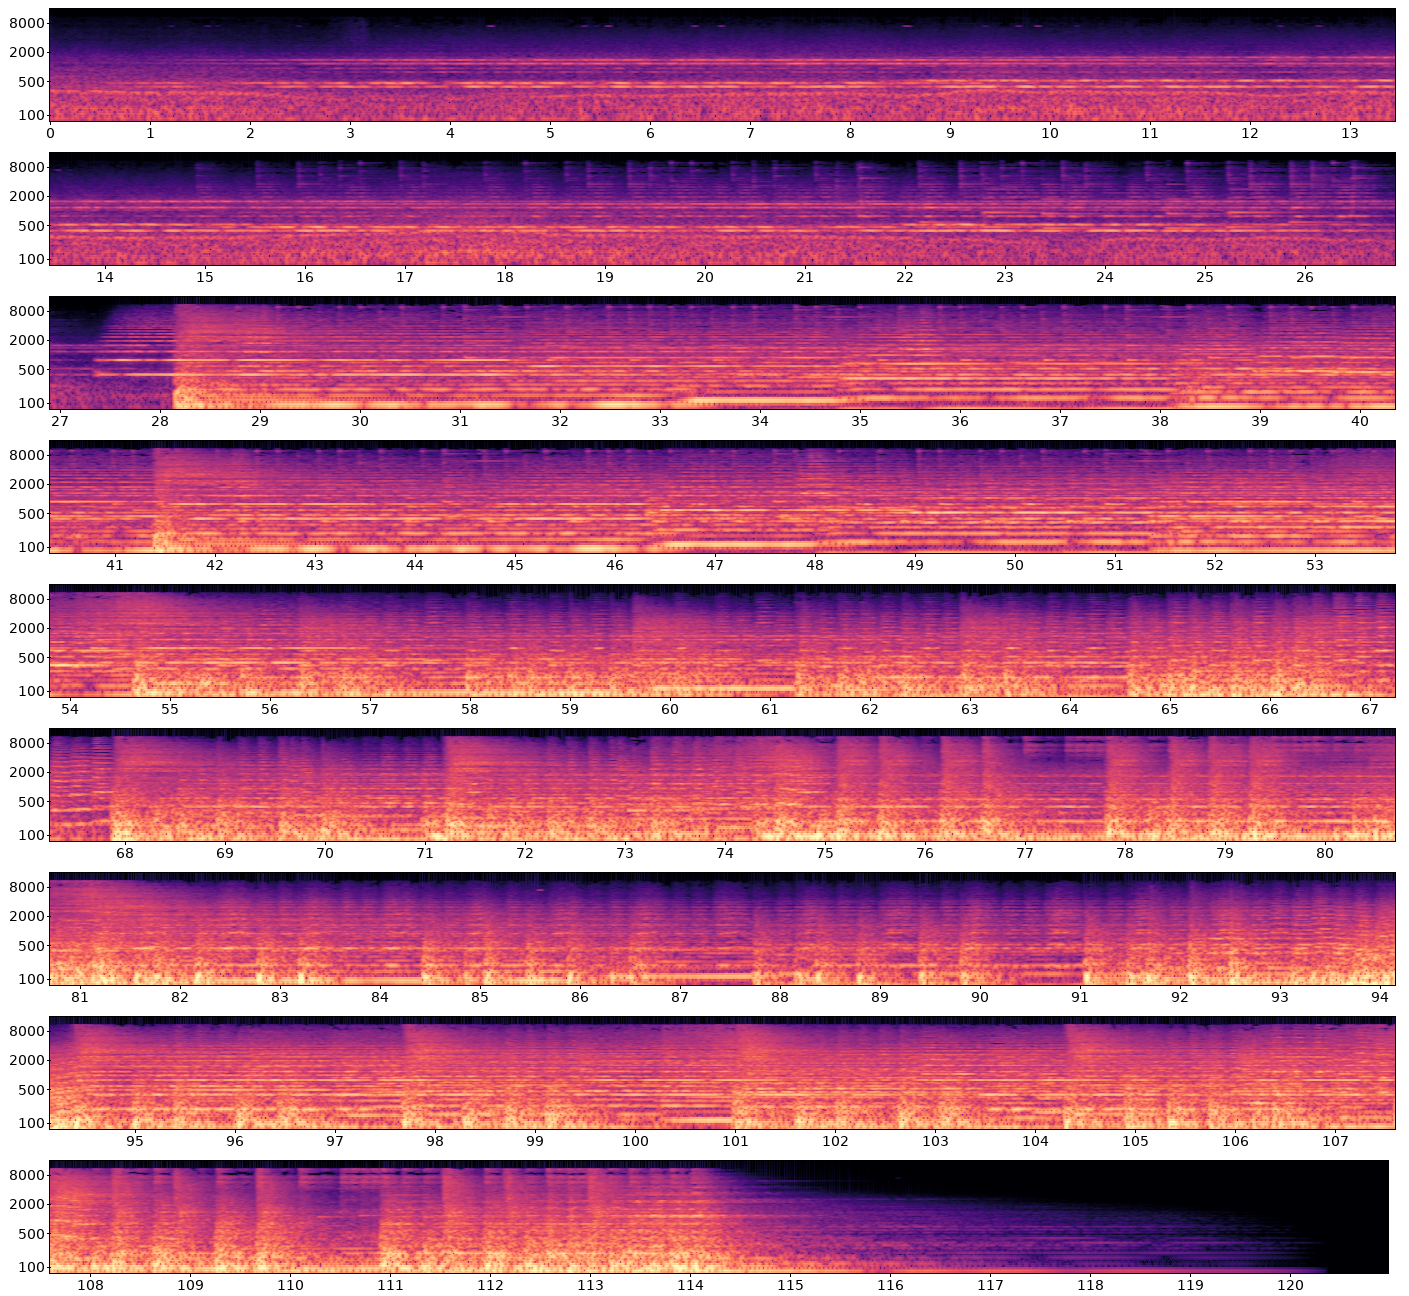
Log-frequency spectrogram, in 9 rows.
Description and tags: Arctic Orchestral Cue
An epic orchestral cue with an arctic film trailer aesthetic. Suitable for a film / video game trailer or a scene that calls for alternatingly moody and epic sound direction.
Huge drums, soaring french horn, and a brass/string ensemble to weave it all together.
145bpm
